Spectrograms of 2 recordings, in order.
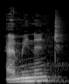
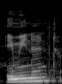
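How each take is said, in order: First: एमिनेंट said with an open "e" at the start, raised and rising; एमिनेंट with an "eh" opening, to set against the other word; एमिनेंट stressed "EH-mi-nent", rising at the end; eminent with E. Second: इमिनेंट said with a short "i" at the start, raised and rising; इमिनेंट with an "ih" opening, set against एमिनेंट; इमिनेंट stressed "IH-mi-nent", rising at the end; imminent with I. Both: Shown as a demonstration. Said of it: "तो ये sorry इमिनेंट है".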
